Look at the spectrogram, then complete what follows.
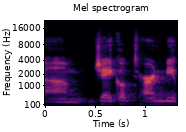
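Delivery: ordinary talk, nothing marked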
